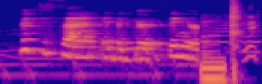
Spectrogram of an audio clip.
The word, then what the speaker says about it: 50 Cent: So usually what a native speaker would do is actually the tongue would move as if you were going to pronounce the T, but then it is withheld, okay?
